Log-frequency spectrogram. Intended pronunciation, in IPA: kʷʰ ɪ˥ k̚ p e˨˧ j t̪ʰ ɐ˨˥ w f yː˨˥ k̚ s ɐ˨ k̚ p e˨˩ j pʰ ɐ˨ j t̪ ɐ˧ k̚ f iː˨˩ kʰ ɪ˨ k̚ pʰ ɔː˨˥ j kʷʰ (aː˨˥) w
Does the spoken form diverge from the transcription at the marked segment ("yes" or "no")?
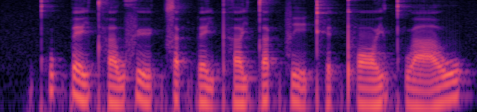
no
